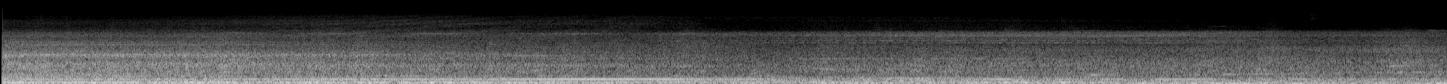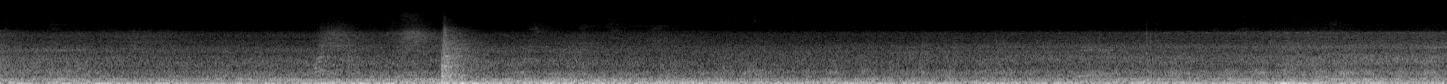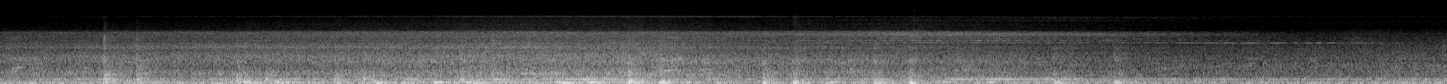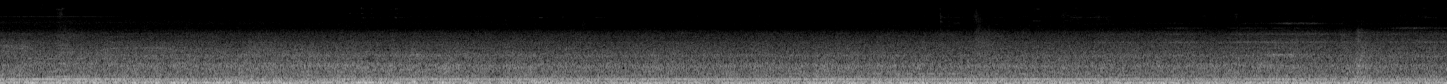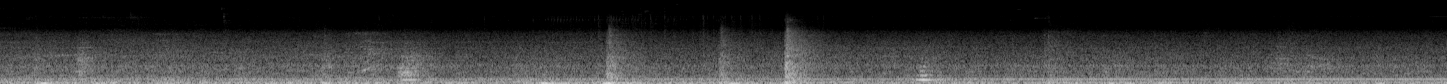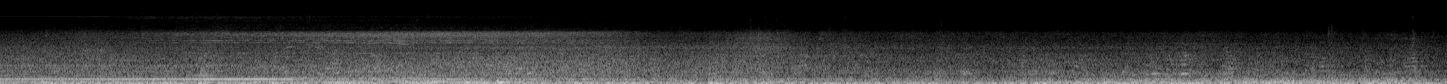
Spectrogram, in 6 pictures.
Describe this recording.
An der U- Bahnhaltestelle Essen Rathaus. Einfahrt und Abfahrt eines Zuges. Projekt - Stadtklang//: Hörorte - topographic field recordings and social ambiences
